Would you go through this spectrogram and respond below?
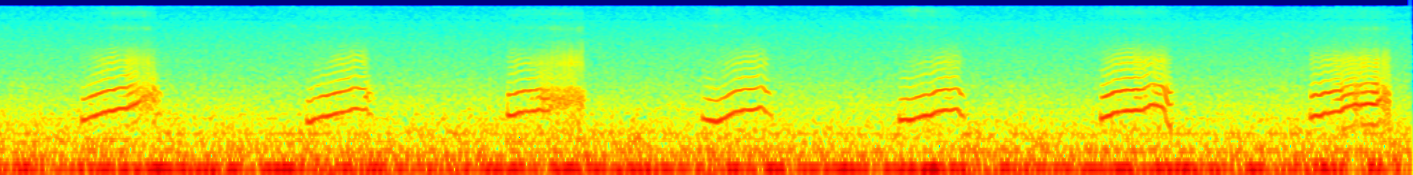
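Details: A male Scottish Fold kitten, on his first night in a new home, gives short rising cries about every two seconds in his sleep, crying for his mother; the cries were first mistaken for snoring.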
